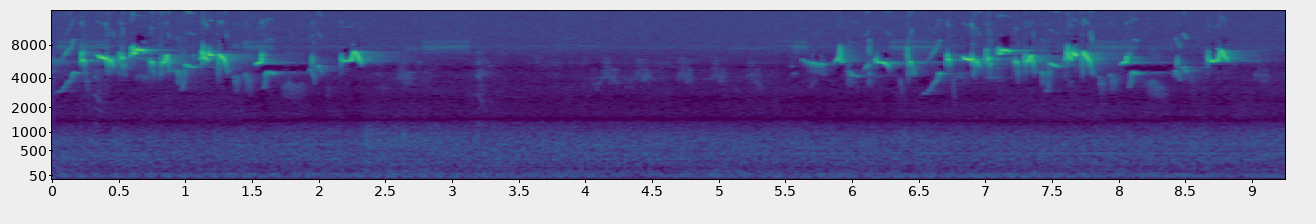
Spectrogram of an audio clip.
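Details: Dunnock in a garden in Weener, East Frisia, northwest Germany, in February: two quick, high, scratchy warbled phrases of about two seconds each over a steady low rumble.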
